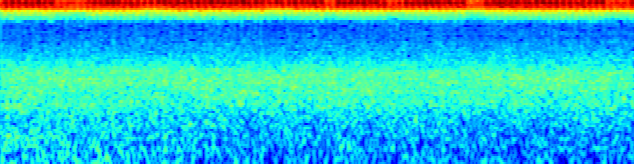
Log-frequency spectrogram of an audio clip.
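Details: Steady night-like wall of cricket chirping: high, thin and continuous, with slight swells in intensity. It is produced by male crickets rubbing their wings together.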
